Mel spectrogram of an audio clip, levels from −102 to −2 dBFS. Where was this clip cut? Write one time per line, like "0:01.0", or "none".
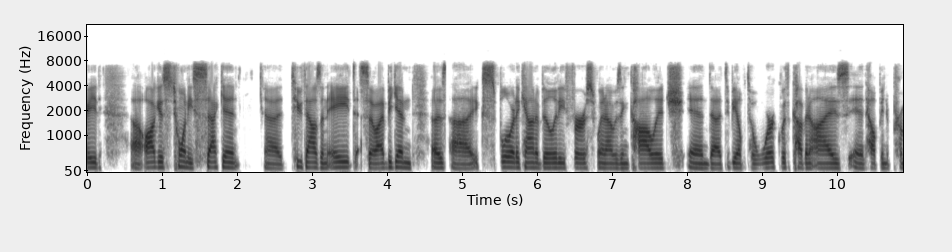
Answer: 0:03.6
0:04.7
